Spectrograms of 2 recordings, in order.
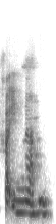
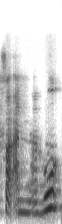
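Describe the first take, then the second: First: The vowel after fa' is an 'i'. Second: The vowel after fa' is an 'a'. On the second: "boleh memfathah"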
